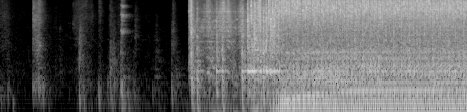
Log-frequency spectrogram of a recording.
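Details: VW Beetle air-cooled flat-four under restoration, alternator refitted after it smoked, oil checked: brief crank, fires and holds a steady even idle, no misses or knocks; exhaust not fully connected and leaking, smells of exhaust not burnt wires.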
